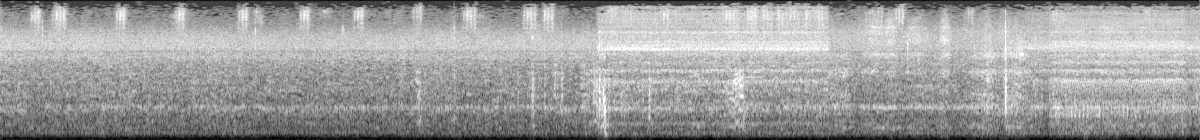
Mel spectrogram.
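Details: Steady broadband rushing noise like distant traffic or wind, with a few sharp clicks and no clear animal voice.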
